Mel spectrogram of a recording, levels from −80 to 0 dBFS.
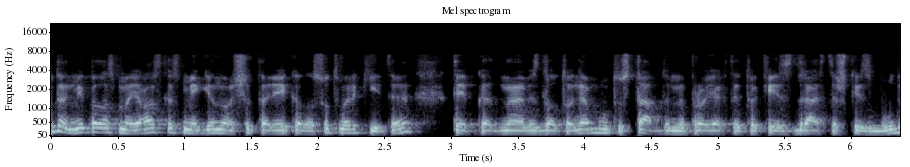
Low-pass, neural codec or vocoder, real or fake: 7.2 kHz; none; real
